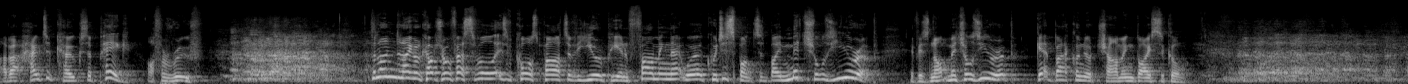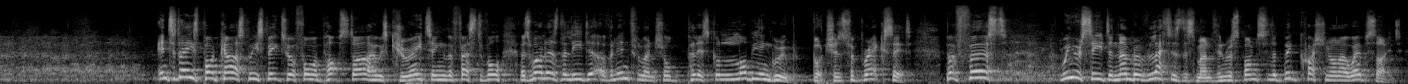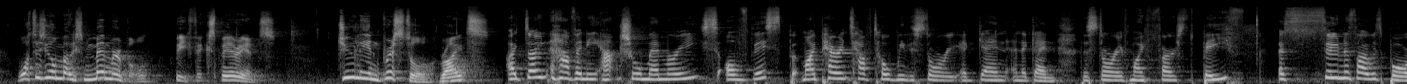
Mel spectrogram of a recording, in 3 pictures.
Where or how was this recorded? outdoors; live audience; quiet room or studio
live audience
